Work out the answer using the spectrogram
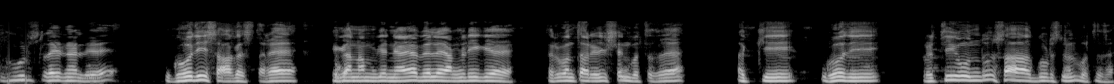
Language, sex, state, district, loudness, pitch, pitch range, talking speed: Kannada, male, Karnataka, Mysore, -18 LUFS, 165 Hz, 150-175 Hz, 110 wpm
